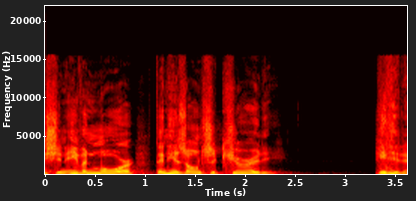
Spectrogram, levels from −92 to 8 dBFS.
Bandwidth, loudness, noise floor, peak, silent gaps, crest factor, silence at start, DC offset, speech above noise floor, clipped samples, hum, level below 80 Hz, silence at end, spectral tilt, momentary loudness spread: 16 kHz; -29 LUFS; -84 dBFS; -14 dBFS; none; 16 dB; 0 s; under 0.1%; 56 dB; under 0.1%; none; -68 dBFS; 0 s; -4.5 dB/octave; 5 LU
